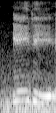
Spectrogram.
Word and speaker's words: EDI: Why are you named Edy? Oh man. Edy is the phonetic pronunciation of EDI.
